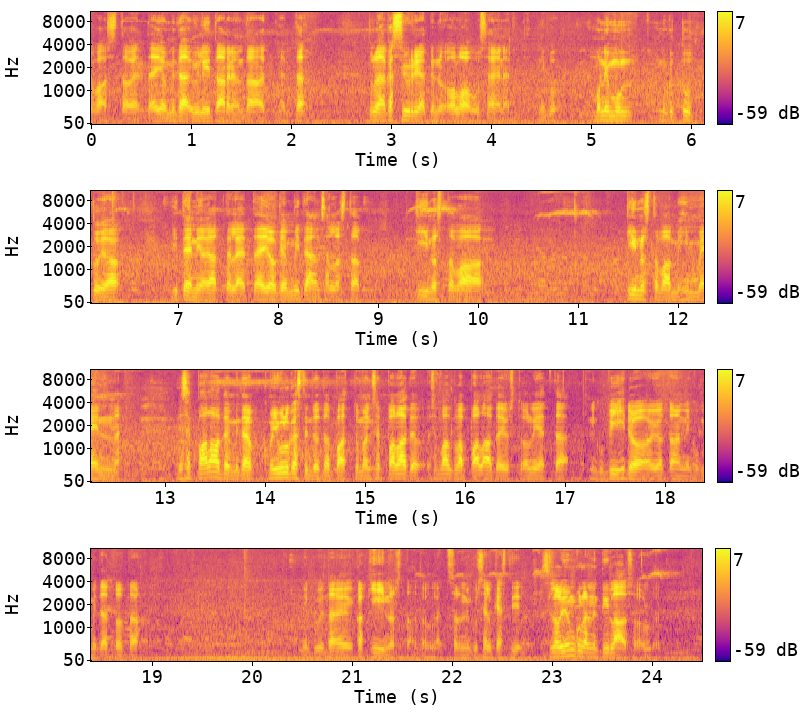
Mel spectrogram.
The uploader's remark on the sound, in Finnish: Jakso äänitettiin Pub Merikulmassa, Oulussa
